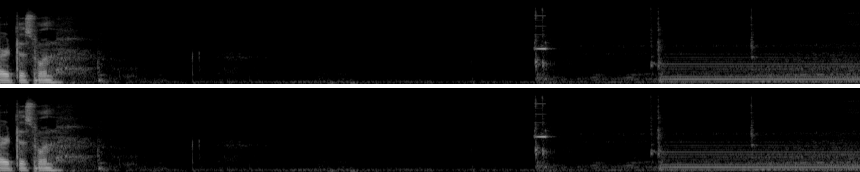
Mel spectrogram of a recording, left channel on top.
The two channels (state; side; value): identical; both; correlation 1.00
